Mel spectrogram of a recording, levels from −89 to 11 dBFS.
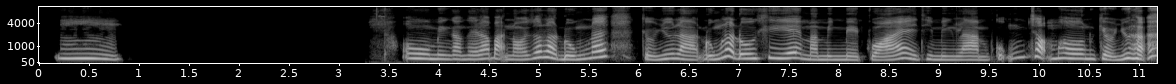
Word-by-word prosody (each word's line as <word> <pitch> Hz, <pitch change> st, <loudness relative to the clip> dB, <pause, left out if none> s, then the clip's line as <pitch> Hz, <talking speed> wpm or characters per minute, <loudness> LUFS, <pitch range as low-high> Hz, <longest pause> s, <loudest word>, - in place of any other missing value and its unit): Ừm. 280 Hz, -5 st, 0 dB, 2.8 s
Ừ, 280 Hz, -2 st, +1 dB
mình 245 Hz, -2 st, -2 dB
cảm 235 Hz, -1 st, -3 dB
thấy 230 Hz, 0 st, -4 dB
là 265 Hz, +2 st, +1 dB
bạn 265 Hz, -4 st, -1 dB
nói 220 Hz, 0 st, -4 dB
rất 325 Hz, +5 st, +2 dB
là 335 Hz, -3 st, +5 dB
đúng 230 Hz, +2 st, -1 dB
đấy. 355 Hz, +4 st, +5 dB, 0.4 s
Kiểu 220 Hz, -3 st, -3 dB
như 255 Hz, +6 st, -2 dB
là, 230 Hz, -6 st, +1 dB
đúng 235 Hz, +3 st, -2 dB
là 400 Hz, +1 st, +5 dB
đôi 275 Hz, -2 st, +2 dB
khi 295 Hz, -3 st, 0 dB
ấy 310 Hz, -1 st, +3 dB
mà 220 Hz, -4 st, -3 dB
mình 210 Hz, 0 st, -5 dB
mệt 200 Hz, -2 st, -4 dB
quá 200 Hz, 0 st, +2 dB
ấy 275 Hz, -2 st, +1 dB
thì 235 Hz, -2 st, -7 dB
mình 205 Hz, -1 st, -6 dB
làm 205 Hz, -1 st, -1 dB
cũng 330 Hz, -, -8 dB
chậm 275 Hz, -8 st, +3 dB
hơn, 275 Hz, -3 st, +2 dB
kiểu 240 Hz, -4 st, -1 dB
như 230 Hz, +10 st, +1 dB
là 265 Hz, -4 st, +6 dB
250 Hz, 180 wpm, -22 LUFS, 220-285 Hz, 2.8 s, là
